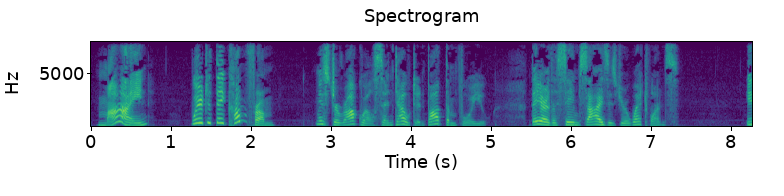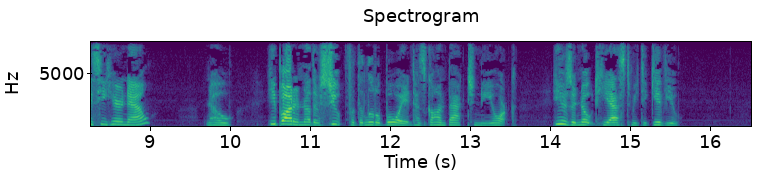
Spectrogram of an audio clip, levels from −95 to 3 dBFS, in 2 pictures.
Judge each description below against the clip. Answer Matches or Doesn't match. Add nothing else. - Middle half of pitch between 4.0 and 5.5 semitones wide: Matches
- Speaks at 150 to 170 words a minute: Doesn't match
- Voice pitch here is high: Matches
